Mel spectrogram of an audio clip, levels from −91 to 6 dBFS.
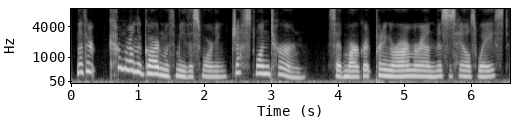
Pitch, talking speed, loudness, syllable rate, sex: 225 Hz, 190 wpm, -17 LUFS, 4.9 syllables/s, female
